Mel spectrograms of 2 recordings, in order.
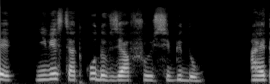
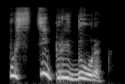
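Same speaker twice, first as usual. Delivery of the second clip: high, loud furious demand; flaring up; 5 semitones higher, 5 dB louder than usual. A narrator's reading. Woman fights off man gripping her, high angry cry. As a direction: explode at him to let go. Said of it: "взвилась она".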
